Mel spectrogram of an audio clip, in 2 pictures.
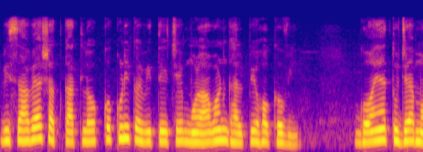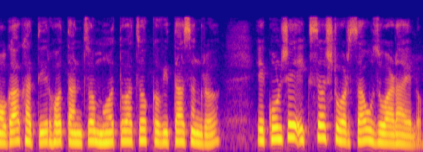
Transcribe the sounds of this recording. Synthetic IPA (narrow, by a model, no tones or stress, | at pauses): ʋisaʋjaɕət̪kat̪lɔkəkɳ̃ikəʋit̪et͡ɕemuɭaʋəɳɡʱalpiɦɔkəʋiː | ɡɔjãt̪ud͡ʑjamɔɡakʰat̪iːɾɦɔt̪ãnt͡sɔməɦət̪ːʋat͡sɔkəʋit̪asəŋɡɾə | ekoɳɕeeksəʂʈʋəɾsaud͡zʋaɽajlɔ̰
